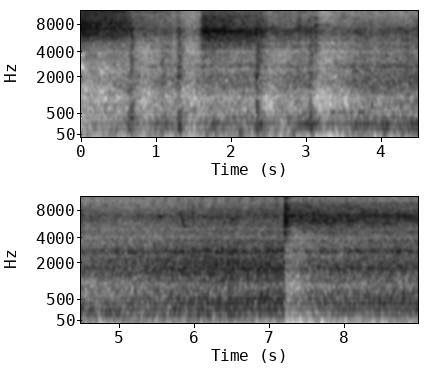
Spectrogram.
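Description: Slow diesel passenger train rolling past: wheels click over rail joints, then the steady drone of the diesel engine builds as the power car goes by.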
